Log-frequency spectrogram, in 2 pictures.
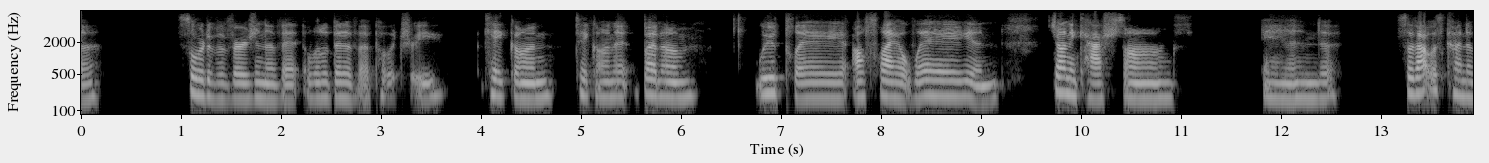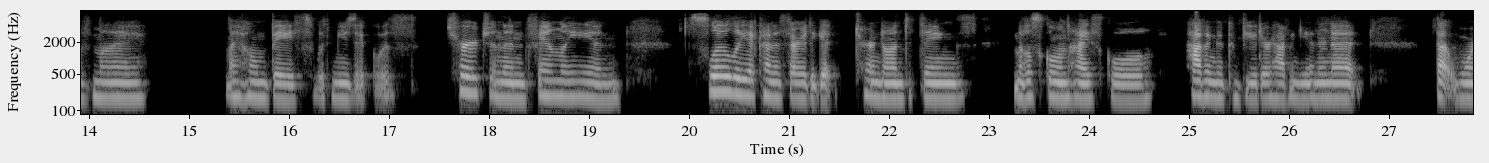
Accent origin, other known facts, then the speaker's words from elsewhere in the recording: Central Texas, United States; moved away as an adult; also born or lived in Kerrville, Texas / Austin, Texas; now in Nashville, United States; I'm from the Hill Country area. I grew up in Central Texas in a little town called Kerrville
